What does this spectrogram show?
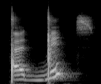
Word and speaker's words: admit: If the verb is two syllables and the stress is on the second syllable, then the end consonant, right? So admitted, admitted, admit, right?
